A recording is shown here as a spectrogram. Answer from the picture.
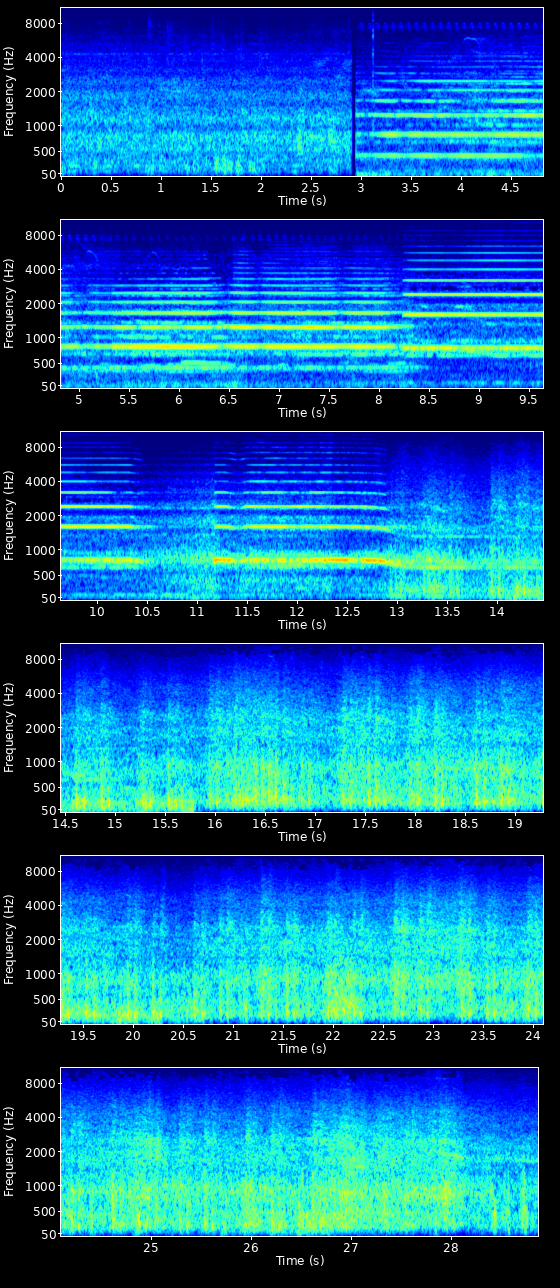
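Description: An express train passing at speed: its horn sounds in three long blasts, each a chord of several notes, and the last one drops in pitch as it goes by. Then the coaches rush past close by with a fast, continuous clatter of wheels over the rail joints.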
